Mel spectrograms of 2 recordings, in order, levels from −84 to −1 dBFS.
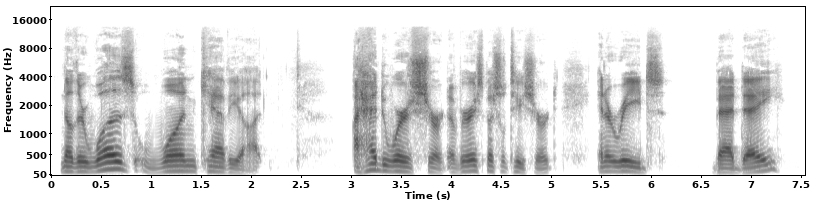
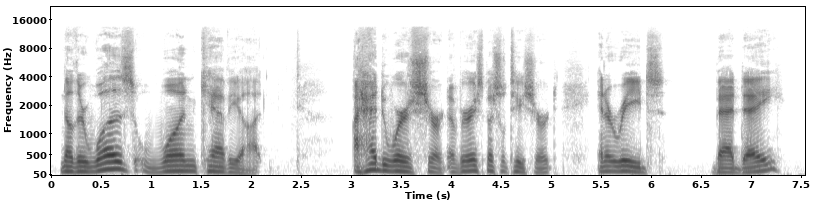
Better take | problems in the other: second | thin; somewhat; fading below 300 Hz

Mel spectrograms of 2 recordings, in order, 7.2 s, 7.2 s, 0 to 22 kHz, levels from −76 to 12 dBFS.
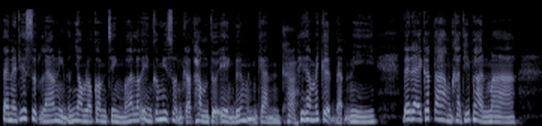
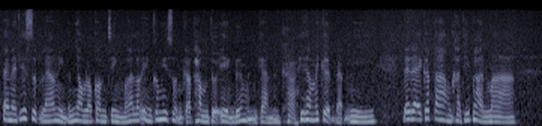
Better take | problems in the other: first | hiss; noticeable; throughout; 15 dB below the speech

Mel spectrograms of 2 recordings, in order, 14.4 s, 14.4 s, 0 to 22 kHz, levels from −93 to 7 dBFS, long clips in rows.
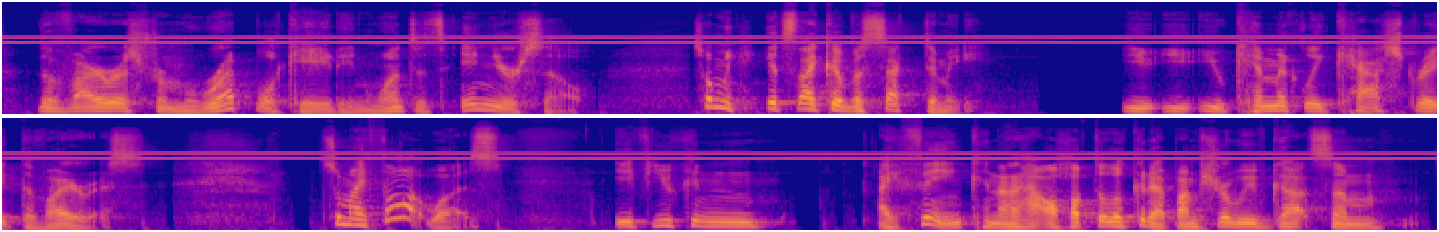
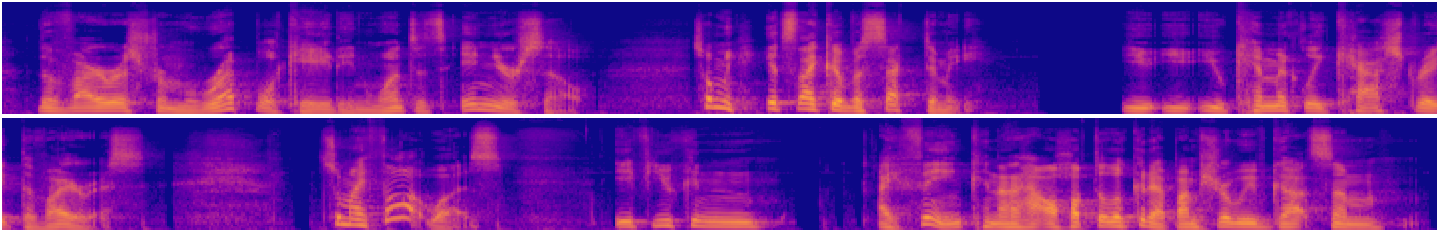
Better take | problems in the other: second | high-pitched whine; noticeable; throughout; 5 kHz, 10 dB below the speech

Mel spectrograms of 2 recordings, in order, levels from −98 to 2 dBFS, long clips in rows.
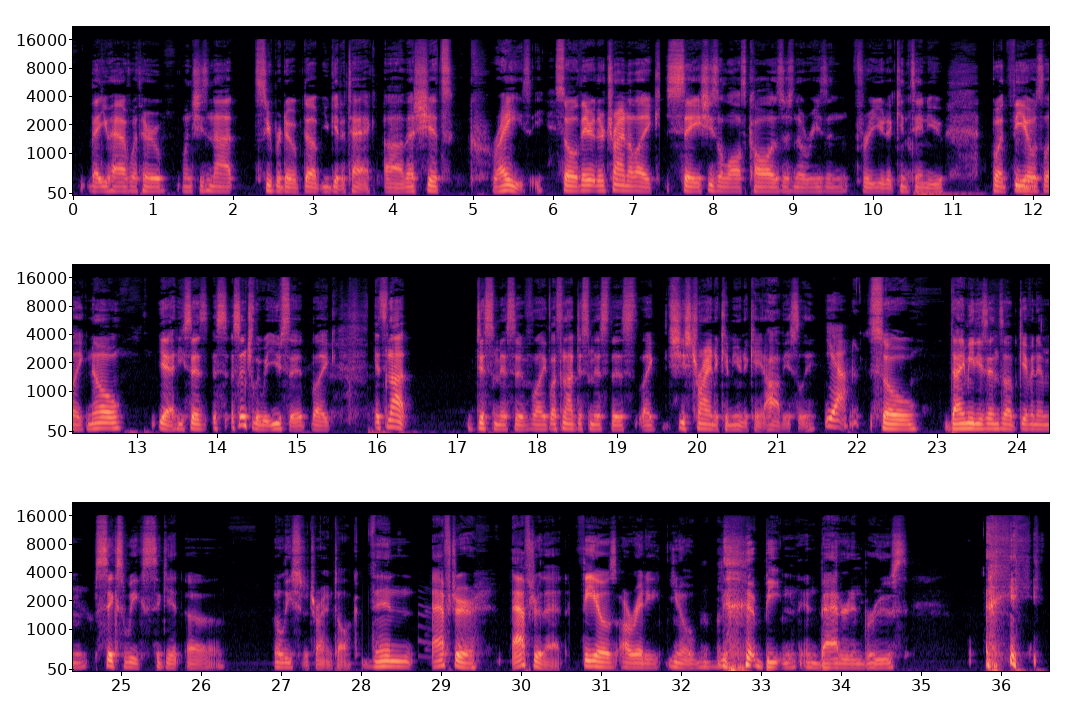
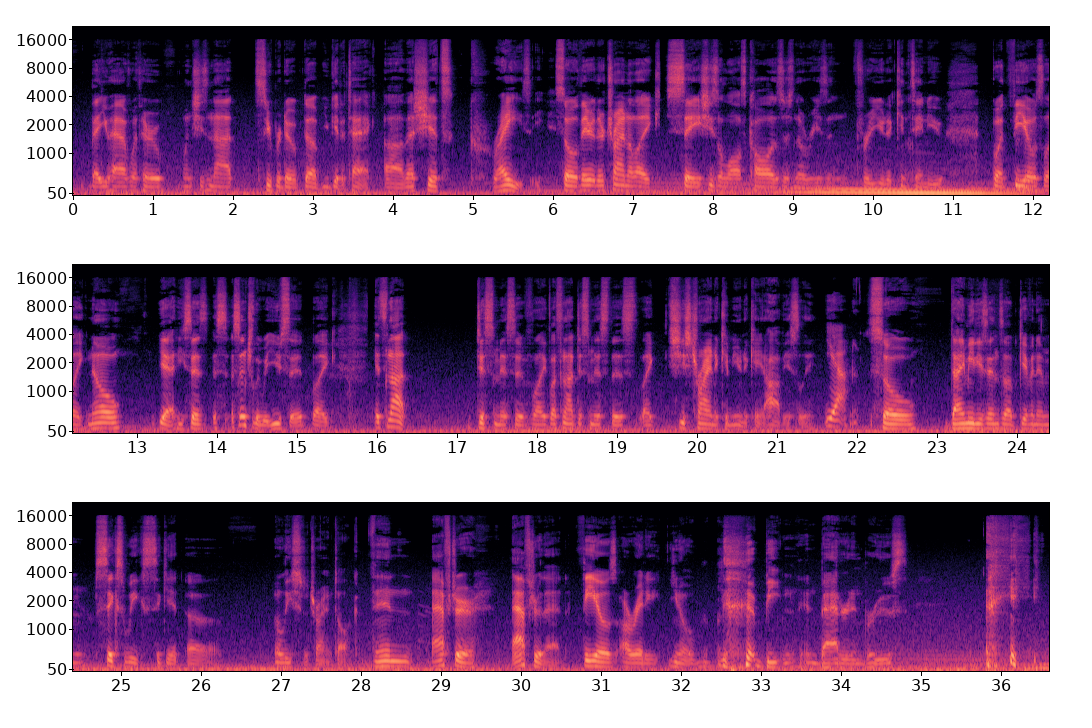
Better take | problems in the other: first | low rumble; faint; throughout; 20 dB below the speech

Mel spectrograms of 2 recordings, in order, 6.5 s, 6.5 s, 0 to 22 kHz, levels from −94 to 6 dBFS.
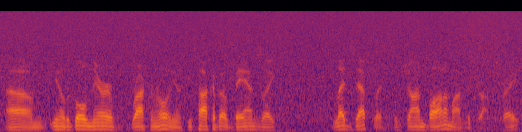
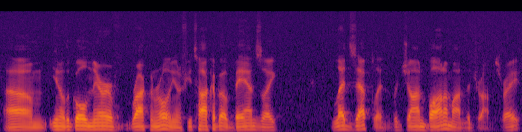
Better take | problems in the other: second | hiss; loud; throughout; 3 dB below the speech; faint in the second

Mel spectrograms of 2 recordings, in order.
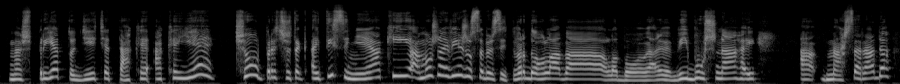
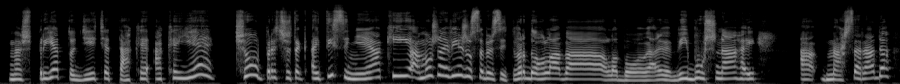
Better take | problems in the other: second | hiss; faint; throughout; 30 dB below the speech

